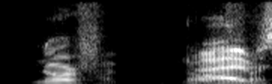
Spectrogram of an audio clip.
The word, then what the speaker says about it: Norfolk: It's pronounced Norfolk. Norfolk? Norfolk.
